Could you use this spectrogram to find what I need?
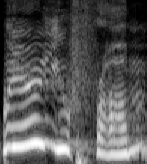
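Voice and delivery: put-on very high, tiny little boy voice with Welsh accent. Retelling a question a little boy asked while sitting on the speaker's lap: little Welsh boy voice. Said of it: "in his little Welsh voice".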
